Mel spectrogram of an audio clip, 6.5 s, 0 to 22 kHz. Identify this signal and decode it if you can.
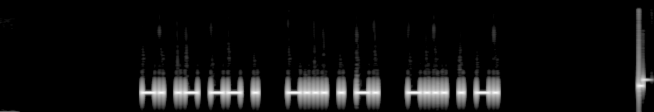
Morse code, heard as a keyed tone, about 28 wpm, 700 Hz. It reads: NAME BEN BEN
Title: K1USN SST QSO Practice 28wpm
